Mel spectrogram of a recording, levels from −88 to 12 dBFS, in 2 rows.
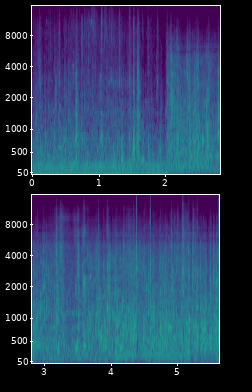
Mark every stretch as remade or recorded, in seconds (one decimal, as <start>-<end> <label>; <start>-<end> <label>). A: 0.0-3.1 recorded; 3.1-4.5 remade; 4.5-5.6 recorded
